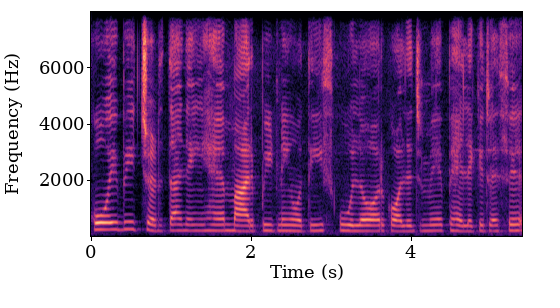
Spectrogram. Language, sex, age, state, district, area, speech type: Hindi, female, 18-30, Madhya Pradesh, Jabalpur, urban, spontaneous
